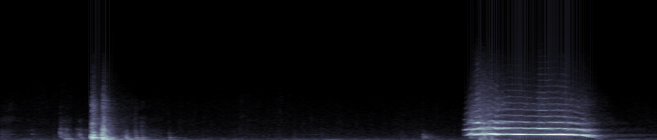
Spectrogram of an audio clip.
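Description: A bathroom door thuds shut with a short rattle, then after a pause a sustained, muffled scream from inside the bathroom rises and holds for about a second before cutting off.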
